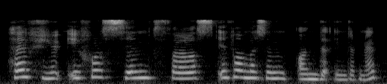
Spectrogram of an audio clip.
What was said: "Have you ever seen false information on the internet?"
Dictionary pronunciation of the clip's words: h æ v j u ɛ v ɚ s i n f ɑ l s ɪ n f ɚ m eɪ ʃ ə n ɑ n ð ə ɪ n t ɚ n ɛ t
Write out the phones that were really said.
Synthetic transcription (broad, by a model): h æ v j u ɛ f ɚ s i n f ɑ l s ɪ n f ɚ m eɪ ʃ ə n ɑ n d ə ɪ n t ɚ n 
